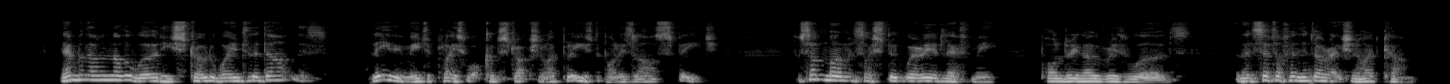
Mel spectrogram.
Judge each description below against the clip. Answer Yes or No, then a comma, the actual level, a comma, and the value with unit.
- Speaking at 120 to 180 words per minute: No, average, 190 wpm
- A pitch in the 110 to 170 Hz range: Yes, medium, 140 Hz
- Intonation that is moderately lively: Yes, average, 4.7 semitones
